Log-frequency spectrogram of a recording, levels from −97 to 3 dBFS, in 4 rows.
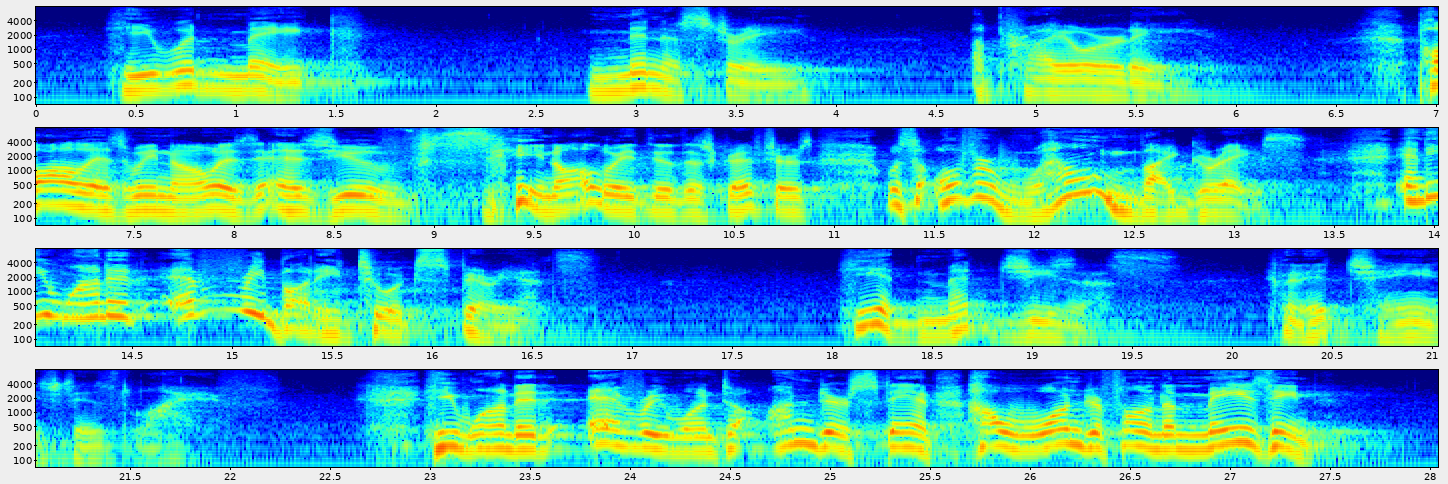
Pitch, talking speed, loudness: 135 Hz, 105 wpm, -28 LUFS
